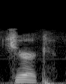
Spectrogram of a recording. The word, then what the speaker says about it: JIRC: J-I-R-C is pronounced jerk. Okay, if you say so, Dragon. Jerk. Not you, but the way you pronounced it.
